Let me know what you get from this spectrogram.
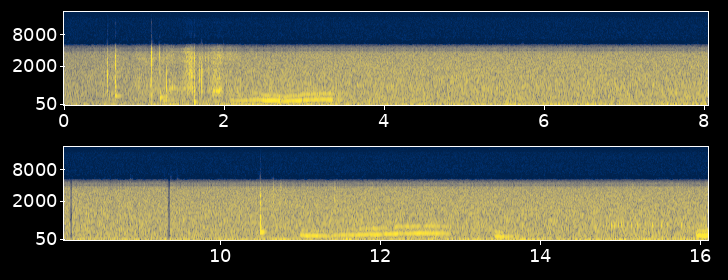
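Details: Seven, a male pet cat, snoring in his sleep: two drawn-out, wavering tonal snores, about a second and a half each and some eight seconds apart, over steady hiss, with a few sharp clicks near the start.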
